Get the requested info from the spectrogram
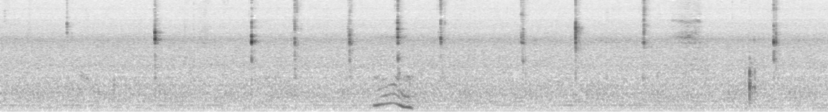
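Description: A person chewing crispy fried chicken close to the microphone: scattered sharp little crackles and mouth clicks, irregular, about one or two a second. A short hummed 'mm' rising and falling in pitch about four seconds in.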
